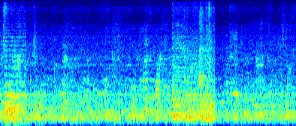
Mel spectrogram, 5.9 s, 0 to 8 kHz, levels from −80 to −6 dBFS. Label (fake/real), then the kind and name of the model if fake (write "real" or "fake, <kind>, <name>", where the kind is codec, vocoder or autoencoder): real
